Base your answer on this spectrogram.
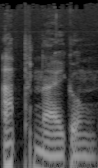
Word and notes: Abneigung: /ˈʔapˌnaɪ̯ɡʊŋ/; /ˈap.ˌnaɪ.ɡʊŋ/

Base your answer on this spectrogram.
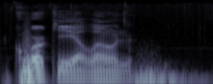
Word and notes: quirkyalone: /ˈkwɜkiələʊn/; /ˈkwɝkiəloʊn/

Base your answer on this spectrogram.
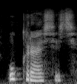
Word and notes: украсить: /ʊˈkrasʲɪtʲ/; ukrasit

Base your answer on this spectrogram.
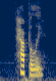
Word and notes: glücklich: /ˈɡlʏk.lɪç/

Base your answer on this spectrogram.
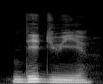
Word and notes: elicit: American English; [ɪˈlɪs.ɪt]

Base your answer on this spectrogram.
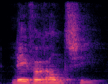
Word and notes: fourniture: France; [fuʁ.ni.tyʁ]

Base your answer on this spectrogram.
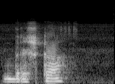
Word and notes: držka: /ˈdr̩ʃka/

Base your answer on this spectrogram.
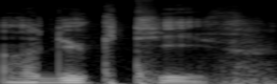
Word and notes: inductives: /ɛ̃.dyk.tiv/; France (Île-de-France)

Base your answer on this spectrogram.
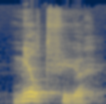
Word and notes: charbon: [ʃaʁ.bɔ̃]

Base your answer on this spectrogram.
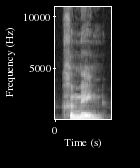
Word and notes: dégoûtant: France; [de.ɡu.tɑ̃]

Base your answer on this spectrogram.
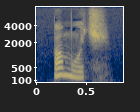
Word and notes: помочь: /pɐˈmot͡ɕ/; pomotš

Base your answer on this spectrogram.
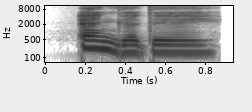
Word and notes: permission: /pɛʁ.mi.sjɔ̃/; France

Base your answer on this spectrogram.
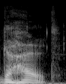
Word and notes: Gehalt: [ɡəˈhalt]

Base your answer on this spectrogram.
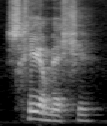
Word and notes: лезвие: IPA: /ˈlʲezvʲɪjə/; lezvije

